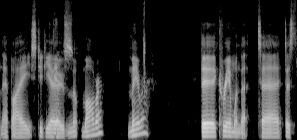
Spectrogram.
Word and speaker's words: Mir: Yeah, I'm gonna just MIR, I think it's spelled. Nightmare of the Wolf, isn't it? Yeah. It is Studio Mir or Mer.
